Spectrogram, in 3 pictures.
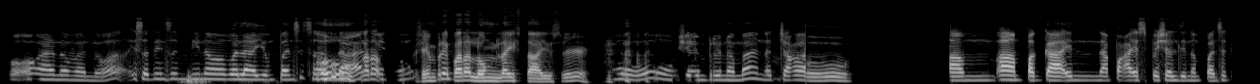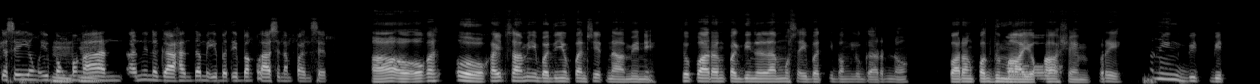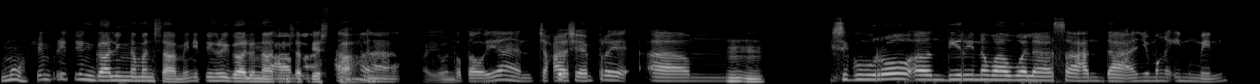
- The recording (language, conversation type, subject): Filipino, unstructured, Ano ang kasiyahang hatid ng pagdiriwang ng pista sa inyong lugar?
- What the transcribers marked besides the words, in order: other background noise; static; chuckle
